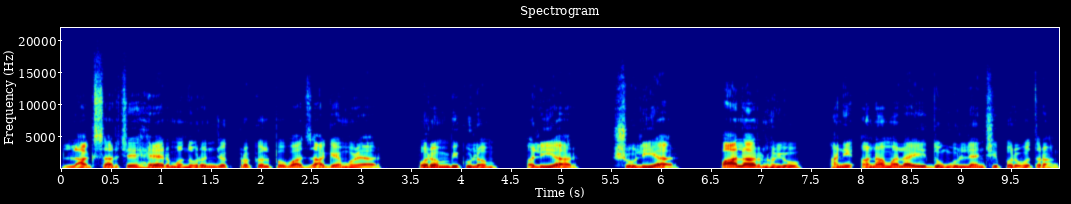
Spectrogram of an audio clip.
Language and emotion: Goan Konkani, neutral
